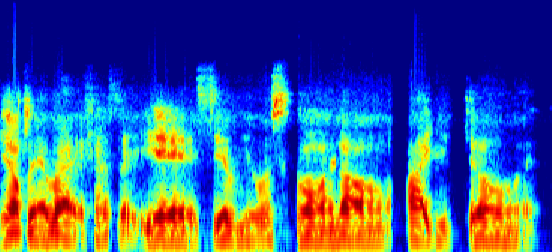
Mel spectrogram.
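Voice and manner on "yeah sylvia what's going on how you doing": deliberately slowed, stretched, drawn-out speech. Showing a greeting to Sylvia done slowly: deliberately slowed-down voice. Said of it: "That's me slowing my voice down".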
